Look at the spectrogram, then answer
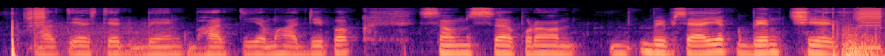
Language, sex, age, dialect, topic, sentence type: Maithili, male, 25-30, Eastern / Thethi, banking, statement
